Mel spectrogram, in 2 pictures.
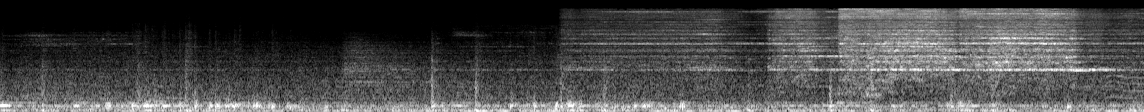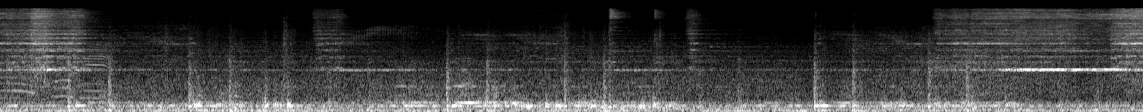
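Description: LNER express passenger coaches rolling past along a platform with a steady low rumble of wheels on rail. A high-pitched wheel squeal rises about a quarter of the way in, holds for several seconds, fades, and returns near the end.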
